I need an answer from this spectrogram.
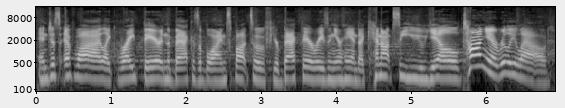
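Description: Before getting into her workshop, a woman chats playfully and informally with the audience from a conference stage. Her voice is medium-pitched, fairly quick and a bit bright, while the live session's ambience and noticeable background noise fill the recording.

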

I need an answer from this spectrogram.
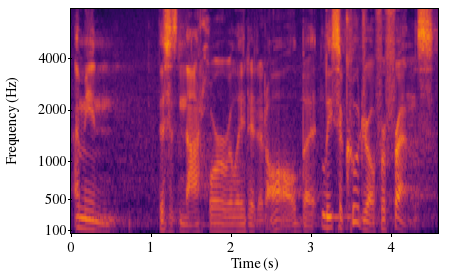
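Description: Animated and low-voiced, this man talks at a normal speed as a panelist at a convention. A horror fiction podcaster, he chats with the audience in a casual, encouraging, conversational style. The recording comes from a large, echoey indoor room with clear background noise.

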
